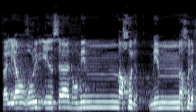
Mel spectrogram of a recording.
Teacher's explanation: نعم، نشدد الميم الثانية. والميم المشددة بغنة أكمل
